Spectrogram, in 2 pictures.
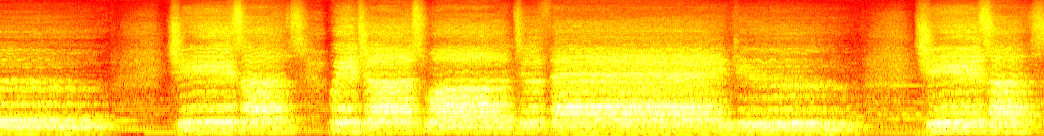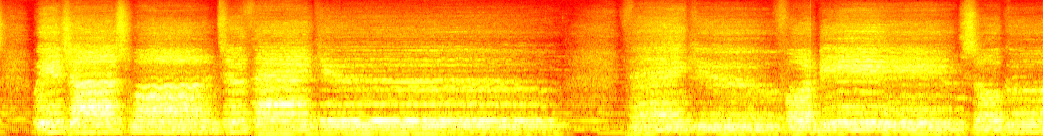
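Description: Church choir singing in parts, phrase by phrase, with short breaths between phrases about two, ten, thirteen and twenty seconds in.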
